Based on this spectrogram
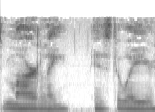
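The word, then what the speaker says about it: Majerle: The pronouncer says Marley. I'm going to go with Majorly.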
